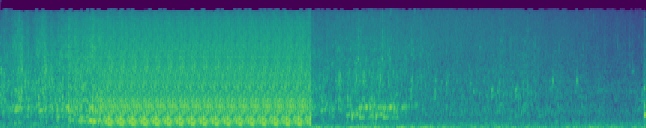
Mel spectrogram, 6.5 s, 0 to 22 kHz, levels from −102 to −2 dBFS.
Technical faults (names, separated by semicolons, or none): broken-record loop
